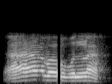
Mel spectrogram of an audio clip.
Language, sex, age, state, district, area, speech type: Marathi, female, 18-30, Maharashtra, Bhandara, urban, conversation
